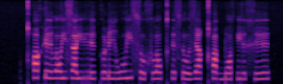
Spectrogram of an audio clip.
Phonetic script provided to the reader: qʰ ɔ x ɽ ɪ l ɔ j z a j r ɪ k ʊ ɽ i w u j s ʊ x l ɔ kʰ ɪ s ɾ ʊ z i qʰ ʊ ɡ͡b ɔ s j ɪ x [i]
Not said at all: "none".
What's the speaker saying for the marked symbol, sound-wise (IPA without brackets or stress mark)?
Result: ɪ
